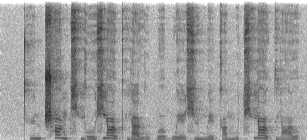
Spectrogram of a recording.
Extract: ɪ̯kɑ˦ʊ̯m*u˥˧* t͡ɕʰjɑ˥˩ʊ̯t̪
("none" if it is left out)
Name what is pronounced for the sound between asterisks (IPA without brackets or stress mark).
u˥˧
